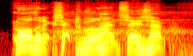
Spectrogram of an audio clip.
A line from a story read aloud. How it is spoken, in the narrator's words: he grunted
